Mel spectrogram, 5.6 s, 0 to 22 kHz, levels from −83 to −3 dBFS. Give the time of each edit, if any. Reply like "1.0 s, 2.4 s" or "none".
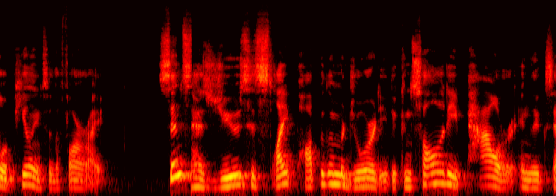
1.9 s

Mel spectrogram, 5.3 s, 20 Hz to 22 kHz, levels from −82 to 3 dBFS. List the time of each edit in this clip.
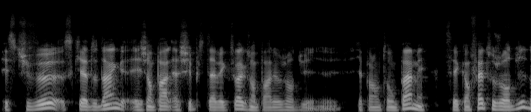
2.0 s, 4.4 s

